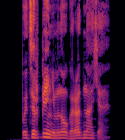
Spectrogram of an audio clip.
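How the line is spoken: Soft reply. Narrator (Russian): ответил я тихо

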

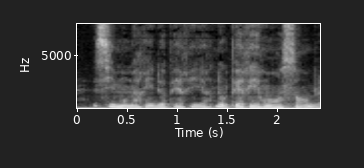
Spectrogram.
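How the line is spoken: Exclaimed. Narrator (French): s'écria-t-elle

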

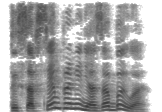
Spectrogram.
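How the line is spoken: Cheerful voice. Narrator (Russian): голос Вадима звучит весело

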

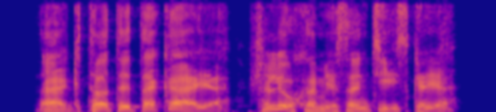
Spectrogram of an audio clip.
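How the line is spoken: Villager growling. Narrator (Russian): зарычал тот селянин, который заговорил вторым

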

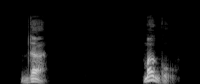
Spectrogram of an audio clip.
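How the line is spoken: Curt, clipped. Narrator (Russian): отрывисто бросил инспектор Грэхэм

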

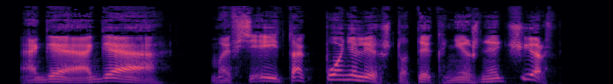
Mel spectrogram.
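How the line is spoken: Grumble. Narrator (Russian): проворчал кукольник

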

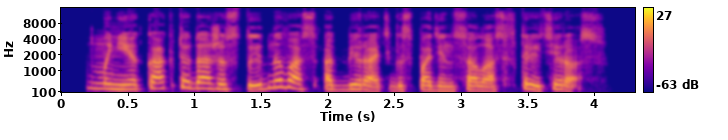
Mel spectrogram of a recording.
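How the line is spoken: Amused snort. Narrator (Russian): хмыкнул

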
